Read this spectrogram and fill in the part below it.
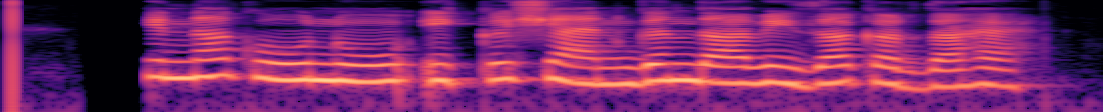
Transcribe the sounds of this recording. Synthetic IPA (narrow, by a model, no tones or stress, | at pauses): kɪnːãːkuːnũːʔɪkʃɛːnɡənd̪aːʋiːzaːkəɾd̪aːɦɛː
